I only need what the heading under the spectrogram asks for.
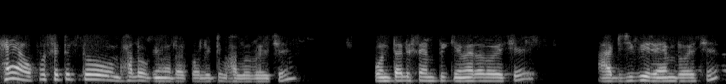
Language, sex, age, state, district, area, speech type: Bengali, male, 45-60, West Bengal, Jhargram, rural, conversation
